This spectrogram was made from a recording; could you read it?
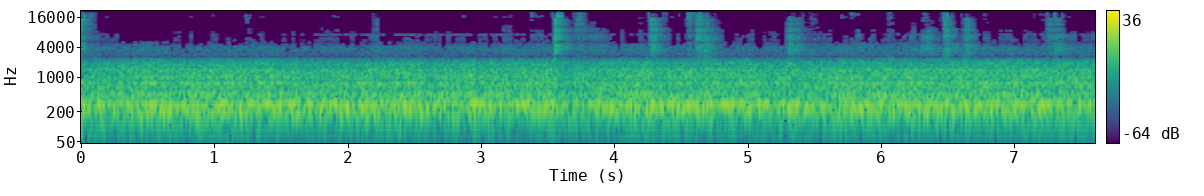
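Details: Cabrio washer: loud steady roar with constant hum, no knocking, much louder than it should be, cause unclear; loud running noise.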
